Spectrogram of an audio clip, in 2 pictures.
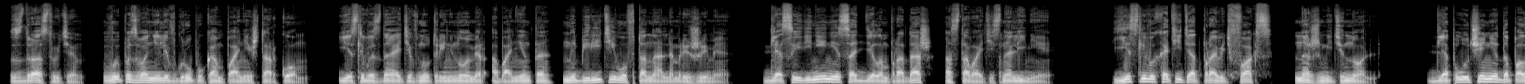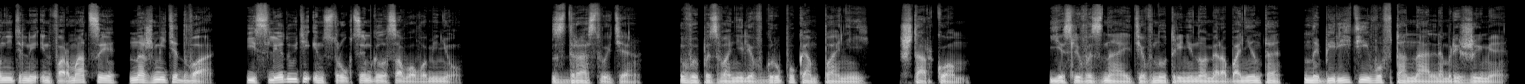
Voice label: russian male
